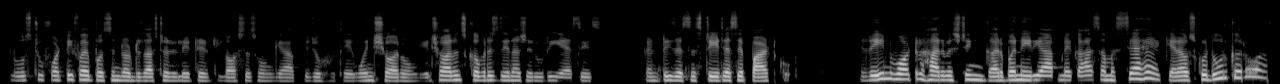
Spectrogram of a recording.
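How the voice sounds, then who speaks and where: A woman teacher, giving an exam-prep lecture in a direct, instructive way, her throat slightly hoarse. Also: medium pitch, normal speed, dark tone, dry recording. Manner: direct, instructive, mixing Hindi and English. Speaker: current affairs teacher.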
